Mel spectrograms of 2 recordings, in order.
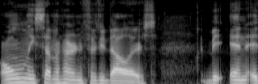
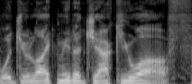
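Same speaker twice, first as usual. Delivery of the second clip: put-on villain voice; 3 semitones lower than usual. Voicing a Treebeard toy for a friend: Megatron voice. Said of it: "That sounds too rough".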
